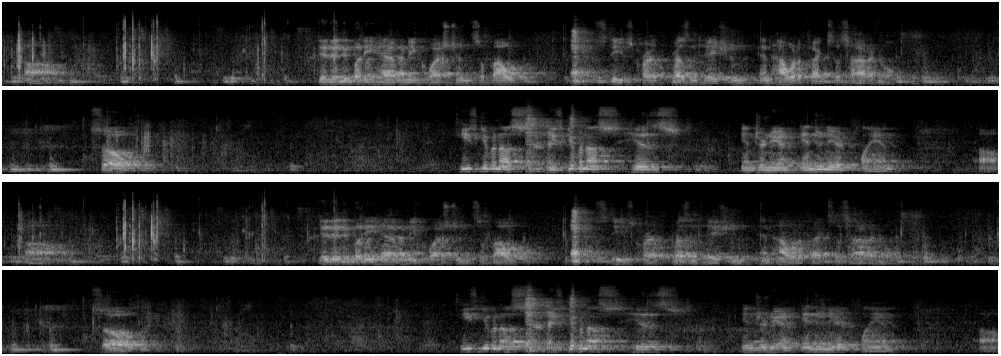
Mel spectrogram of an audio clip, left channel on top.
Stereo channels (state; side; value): normal; both; correlation 0.46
